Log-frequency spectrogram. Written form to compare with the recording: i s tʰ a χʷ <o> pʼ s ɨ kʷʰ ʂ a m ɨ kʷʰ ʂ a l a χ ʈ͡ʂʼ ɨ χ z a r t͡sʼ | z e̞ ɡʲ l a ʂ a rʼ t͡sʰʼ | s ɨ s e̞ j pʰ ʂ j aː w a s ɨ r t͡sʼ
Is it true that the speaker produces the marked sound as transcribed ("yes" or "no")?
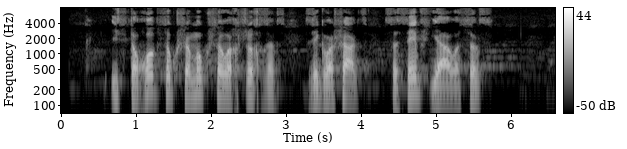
yes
